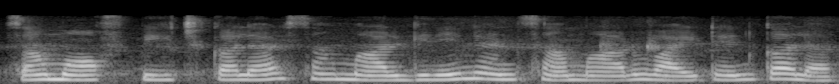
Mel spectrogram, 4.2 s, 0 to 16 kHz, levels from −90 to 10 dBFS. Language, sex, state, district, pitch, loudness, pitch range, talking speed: English, female, Odisha, Nuapada, 205 Hz, -16 LUFS, 195-225 Hz, 185 wpm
